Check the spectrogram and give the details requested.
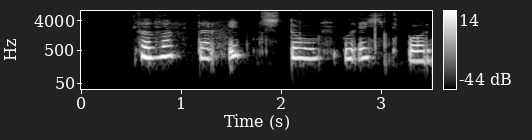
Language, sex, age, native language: Icelandic, female, 11, Icelandic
